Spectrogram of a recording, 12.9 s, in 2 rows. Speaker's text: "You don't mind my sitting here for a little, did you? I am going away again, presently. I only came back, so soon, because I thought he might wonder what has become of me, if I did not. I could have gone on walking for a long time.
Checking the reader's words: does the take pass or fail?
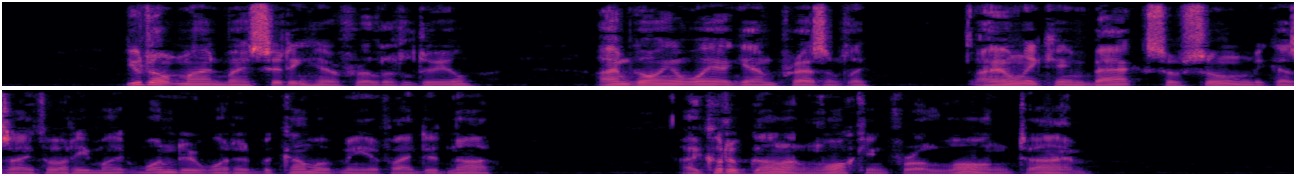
fail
